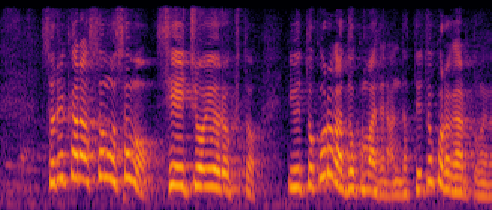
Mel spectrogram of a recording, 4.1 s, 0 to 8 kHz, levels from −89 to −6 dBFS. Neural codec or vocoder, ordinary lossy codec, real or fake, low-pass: none; none; real; 7.2 kHz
